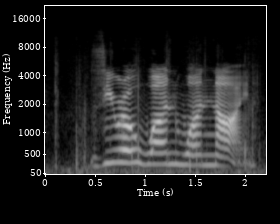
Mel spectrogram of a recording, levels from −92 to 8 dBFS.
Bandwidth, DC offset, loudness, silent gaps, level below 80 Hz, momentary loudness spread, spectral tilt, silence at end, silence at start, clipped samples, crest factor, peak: 8.2 kHz; under 0.1%; -21 LUFS; none; -58 dBFS; 7 LU; -4 dB/octave; 0.15 s; 0.5 s; under 0.1%; 16 dB; -8 dBFS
